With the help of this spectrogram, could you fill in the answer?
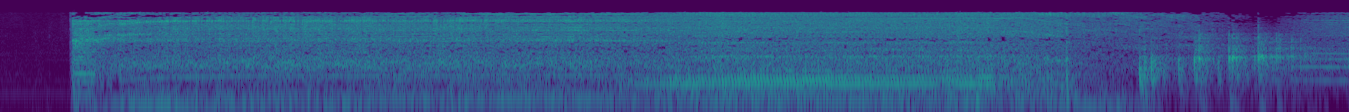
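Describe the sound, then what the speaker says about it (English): A router-table build: a power tool cuts the through hole for a router plate, running loud and steady for about eight seconds, then slowing into a few short bursts and sputters before stopping. "Now let's cut a hole for the router plate."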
